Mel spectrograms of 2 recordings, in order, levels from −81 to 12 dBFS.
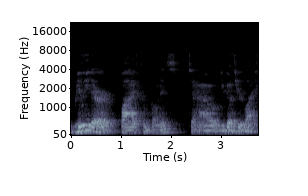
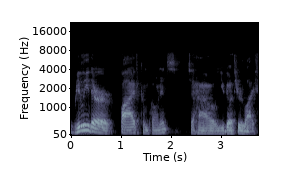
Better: second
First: room echo; dies away in 0.6 s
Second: none

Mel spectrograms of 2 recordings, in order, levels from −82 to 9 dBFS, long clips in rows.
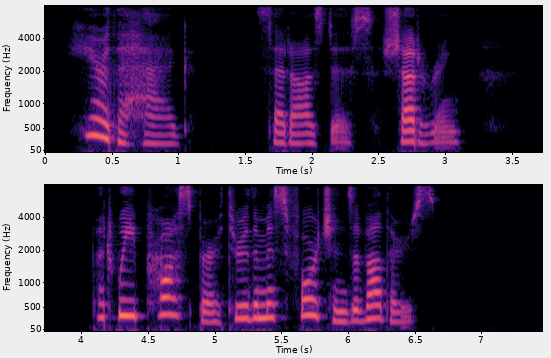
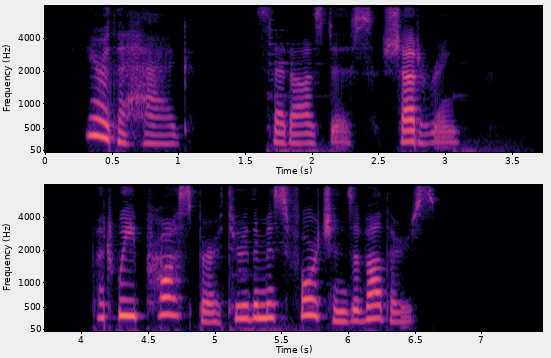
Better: first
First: none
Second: noise reduction (neural mask model DeepFilterNet 3)

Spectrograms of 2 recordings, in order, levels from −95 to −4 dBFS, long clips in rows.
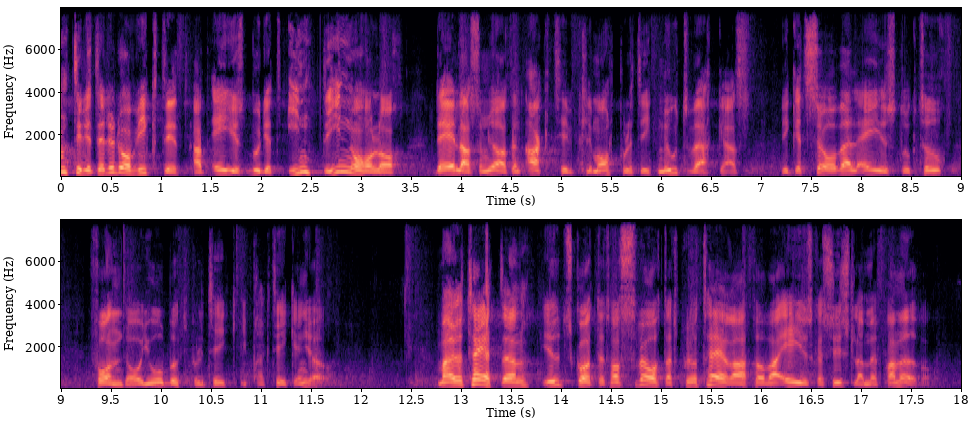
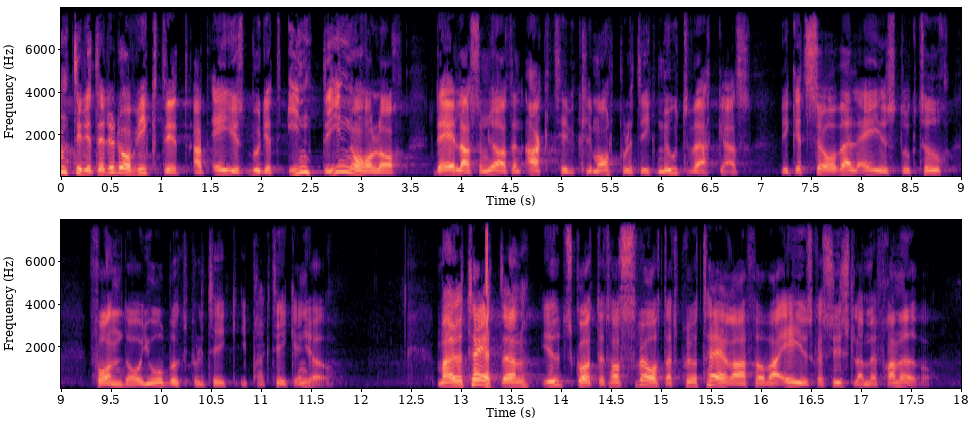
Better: second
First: noise reduction (neural separator model SepFormer DNS4)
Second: none

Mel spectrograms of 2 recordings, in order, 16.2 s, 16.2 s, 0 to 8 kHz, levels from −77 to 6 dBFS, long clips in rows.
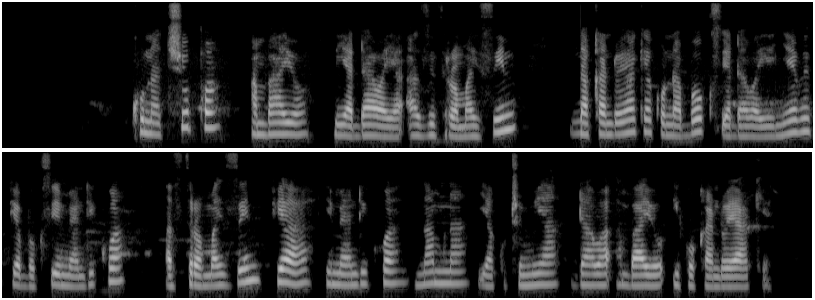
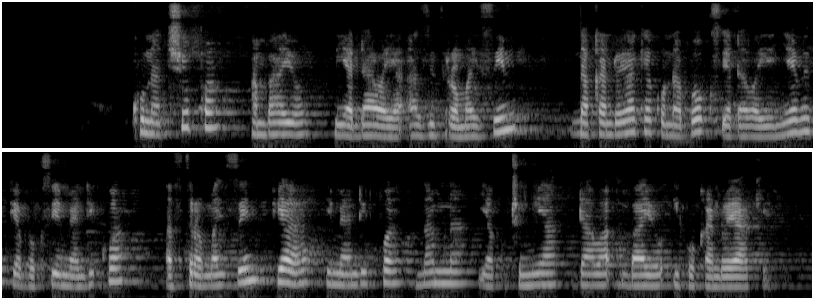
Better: first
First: none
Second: room echo; dies away in 1 s

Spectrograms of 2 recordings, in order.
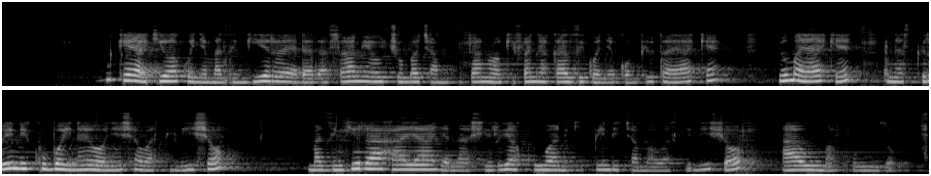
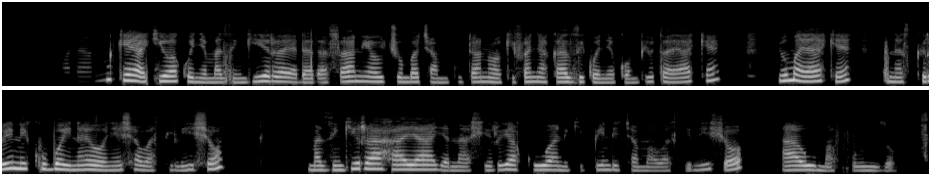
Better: second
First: noise reduction (neural separator model SepFormer DNS4)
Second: none

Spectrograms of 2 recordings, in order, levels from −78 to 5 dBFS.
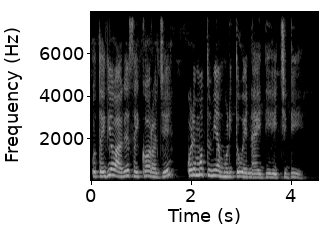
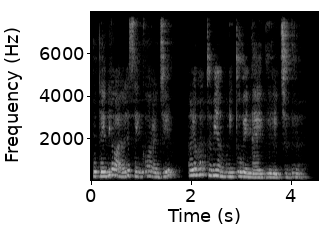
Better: first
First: none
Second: noise reduction (neural mask model DeepFilterNet 3)

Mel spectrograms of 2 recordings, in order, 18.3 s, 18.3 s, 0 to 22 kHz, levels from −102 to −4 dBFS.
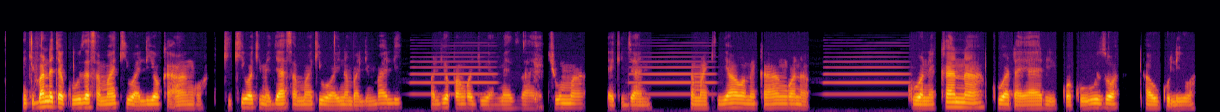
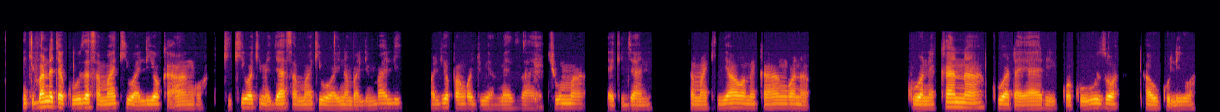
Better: second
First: background sound (Wind instrument, woodwind instrument); 16 dB below the speech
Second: none

